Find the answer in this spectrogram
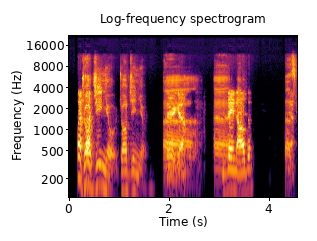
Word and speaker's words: Georginio: chris just ask brian for all your dutch pronunciation georginio georginio there you go that's right and uh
